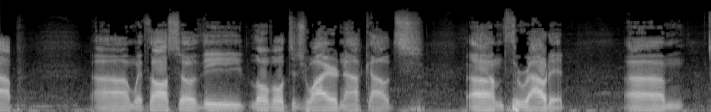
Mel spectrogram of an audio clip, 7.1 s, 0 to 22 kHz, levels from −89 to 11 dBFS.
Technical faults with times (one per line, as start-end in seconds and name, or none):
none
